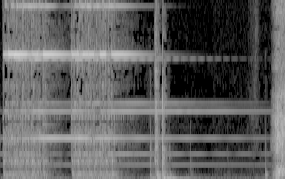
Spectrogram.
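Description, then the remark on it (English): An old-style telephone bell rings in two loud bursts with a short gap between them, followed by a clunk as the receiver is picked up and a brief rustle. “Whoever that was, they just rang to scream at me.”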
